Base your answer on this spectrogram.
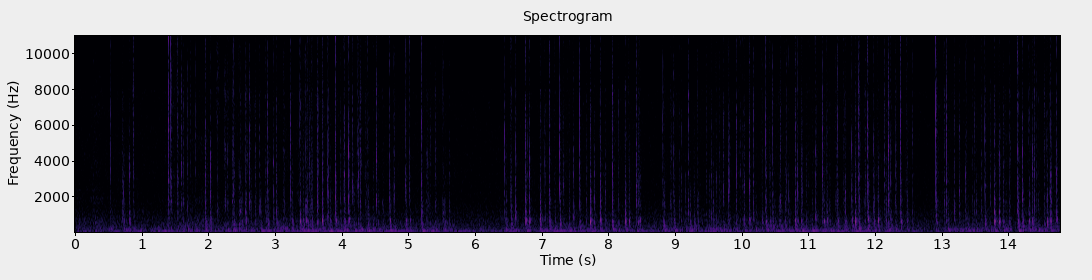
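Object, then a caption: Laptop keyboard with plastic keys in a metal body. Fingertips type rapidly on a backlit MacBook Pro keyboard, with plastic keycaps set in the aluminum body of a thin, hollow-shelled laptop. A dense stream of short, bright clicks runs throughout over a steady low hum, easing briefly around six seconds and near the thirteen-second mark before resuming.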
